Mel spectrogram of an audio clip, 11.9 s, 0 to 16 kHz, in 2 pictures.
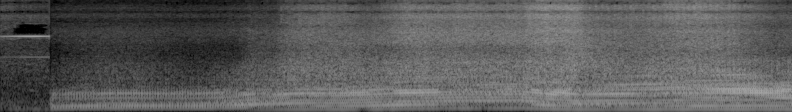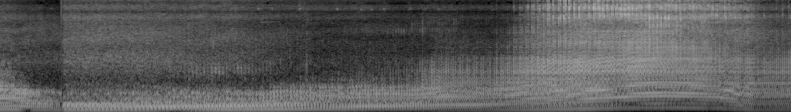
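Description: A tuned Ford F150 engine revs up and down in several loud, close sweeps, its deep exhaust note rising and falling with brief drops between pulls.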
